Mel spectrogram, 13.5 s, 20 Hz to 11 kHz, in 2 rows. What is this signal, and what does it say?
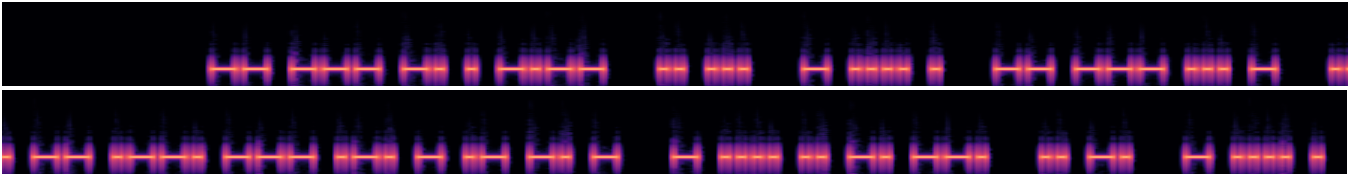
Morse code, heard as a keyed tone, about 30 wpm, 700 Hz. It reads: MONEY IS THE MOST IMPORTANT THING IN THE
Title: Sentences from Top 1000 Words - Review Part 1 - 30wpm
